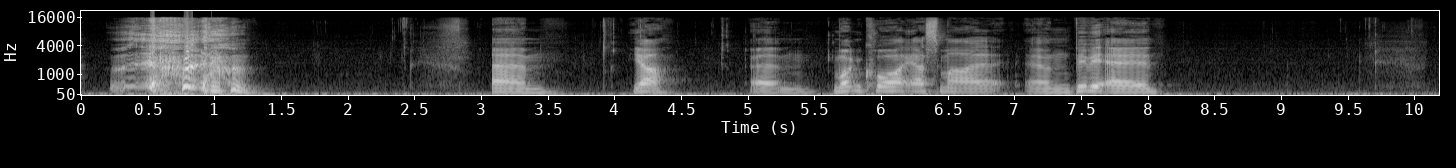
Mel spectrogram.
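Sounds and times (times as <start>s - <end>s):
harsh rasping cough: 0.2s - 1.4s
speech: 0.2s - 1.4s, 3.1s - 8.2s.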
